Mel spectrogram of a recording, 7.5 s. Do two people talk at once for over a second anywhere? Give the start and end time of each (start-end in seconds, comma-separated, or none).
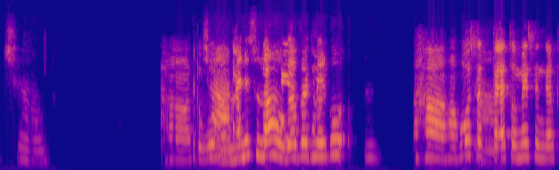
2.6-4.3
